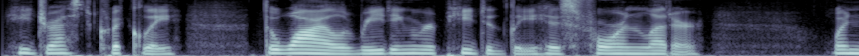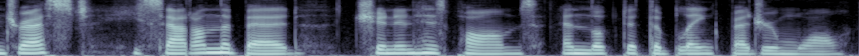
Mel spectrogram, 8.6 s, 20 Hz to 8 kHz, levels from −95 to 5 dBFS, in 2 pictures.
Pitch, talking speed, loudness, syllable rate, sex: 175 Hz, 195 wpm, -18 LUFS, 5.6 syllables/s, female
